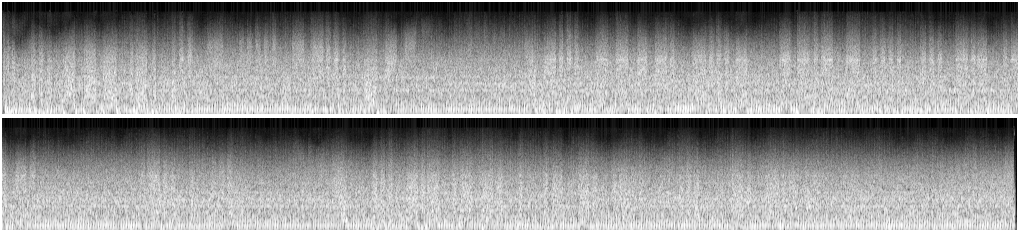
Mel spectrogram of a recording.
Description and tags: Some various interference and things I received with a shortwave radio.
